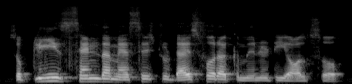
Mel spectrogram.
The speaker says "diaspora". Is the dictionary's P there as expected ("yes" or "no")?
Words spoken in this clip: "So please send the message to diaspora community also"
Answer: no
